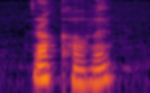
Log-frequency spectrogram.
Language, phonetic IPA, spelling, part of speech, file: Polish, [rɔˈkɔvɨ], rockowy, adjective, LL-Q809 (pol)-rockowy.wav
